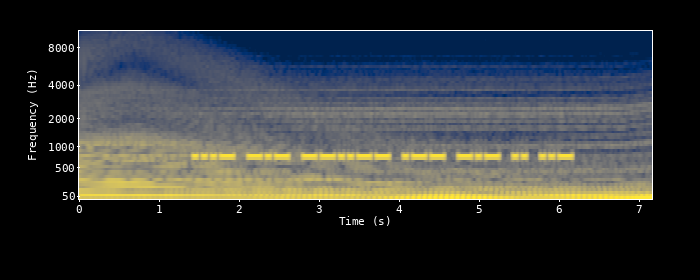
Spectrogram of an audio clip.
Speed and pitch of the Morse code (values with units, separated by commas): 21 wpm, 750 Hz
